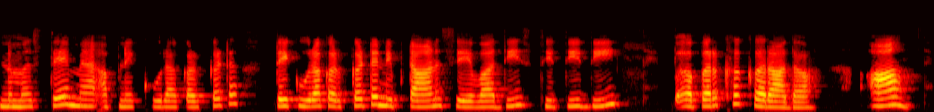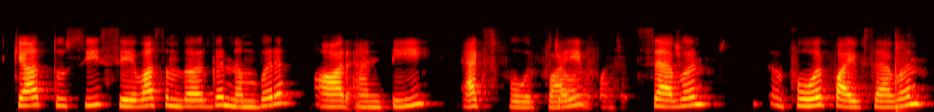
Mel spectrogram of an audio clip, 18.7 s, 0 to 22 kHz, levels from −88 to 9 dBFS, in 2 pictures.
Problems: constant background noise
